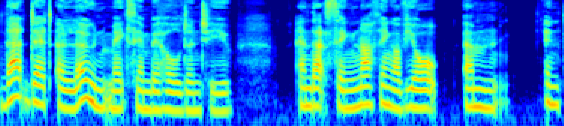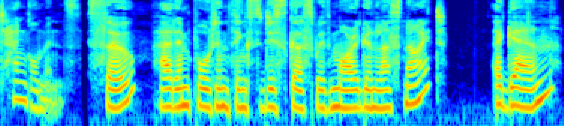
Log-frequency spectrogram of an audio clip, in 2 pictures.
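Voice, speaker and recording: A woman's voice: fairly low pitch, measured pace, mellow, no room sound. Leliana, an earnest woman bard, close and dry. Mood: wry. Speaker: voice actor in a fantasy role-playing game. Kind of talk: dramatic video game dialogue.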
